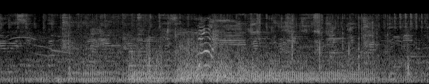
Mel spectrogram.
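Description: People's voices on a busy outdoor scene, with a child's short high squeal about two seconds in.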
